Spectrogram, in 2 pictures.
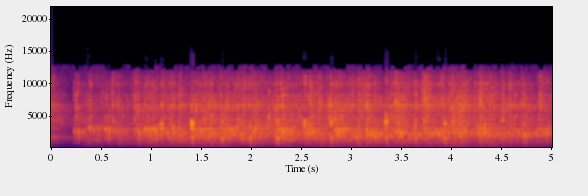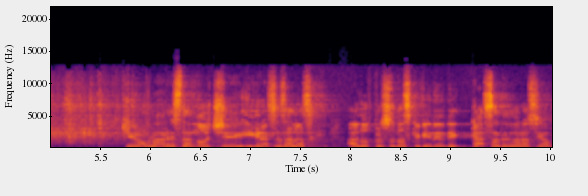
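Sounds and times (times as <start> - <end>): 
audience applause: 0.0 - 6.2
speech: 5.8 - 10.0.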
